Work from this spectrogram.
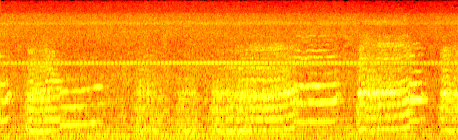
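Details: Ollie, a vocal dog brushed out during mobile grooming in Oklahoma, USA, gives short, repeated, slightly rising harmonic whines in bursts about a second apart, with a steady faint machine tone behind.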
